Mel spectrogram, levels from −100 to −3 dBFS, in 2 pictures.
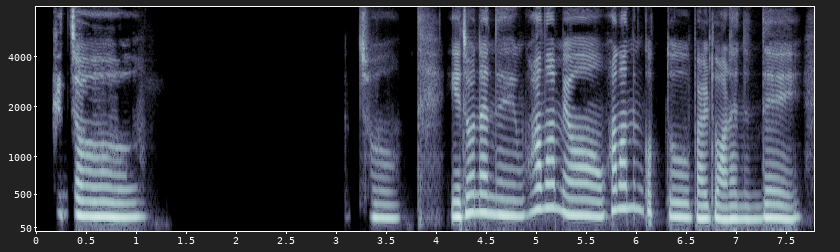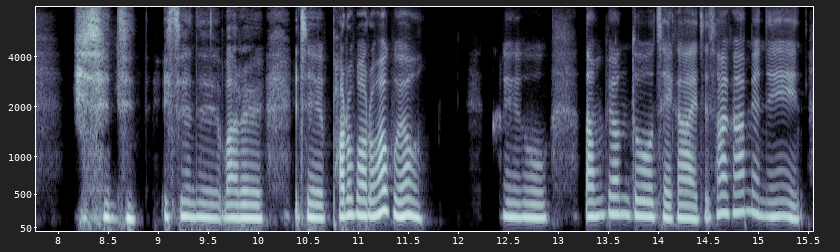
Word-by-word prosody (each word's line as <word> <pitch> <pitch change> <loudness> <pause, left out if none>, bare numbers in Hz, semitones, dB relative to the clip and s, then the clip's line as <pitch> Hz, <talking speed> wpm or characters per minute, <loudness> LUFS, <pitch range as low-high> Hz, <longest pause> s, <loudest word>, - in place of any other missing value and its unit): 그쵸. 200 -4 +2 2.0
그쵸. 180 -2 -5 0.5
예전에는 220 -1 +2
화나면 230 -8 +1
화나는 305 +4 -1
것도 195 -7 -2
말도 175 -1 +2
안 165 0 +3
했는데 170 +1 +1 0.6
이제는 190 -3 +4 0.5
이제는 190 -3 -1
말을 180 -1 +2 0.3
이제 180 -3 +1
바로바로 205 0 +2
하고요. 215 -8 +3 0.7
그리고 185 -3 -1 0.3
남편도 210 -1 -1
제가 175 -2 -1
이제 160 - -6
사과하면은 225 -5 -3
200 Hz, 210 characters per minute, -22 LUFS, 180-220 Hz, 2.0 s, 이제는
